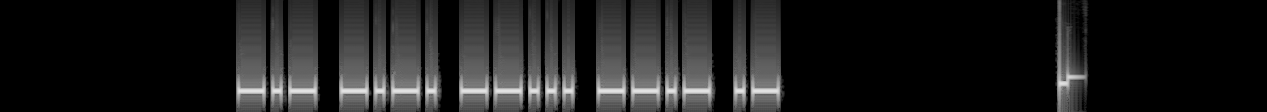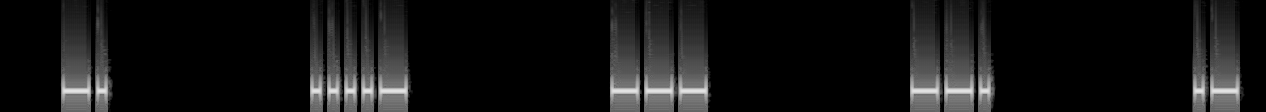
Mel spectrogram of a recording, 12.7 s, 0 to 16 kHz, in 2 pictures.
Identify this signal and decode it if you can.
Morse code, heard as a keyed tone, about 28 wpm, spaced as for 12 wpm, 700 Hz. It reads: KC7QA N4OGA
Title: USA Call Signs - 5 Characters - 8x Character Spacing - 28wpm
